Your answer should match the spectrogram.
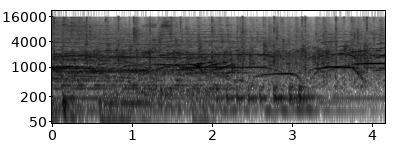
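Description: A live band's final chord rings out and stops about halfway through, while the audience cheers and whoops over it.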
